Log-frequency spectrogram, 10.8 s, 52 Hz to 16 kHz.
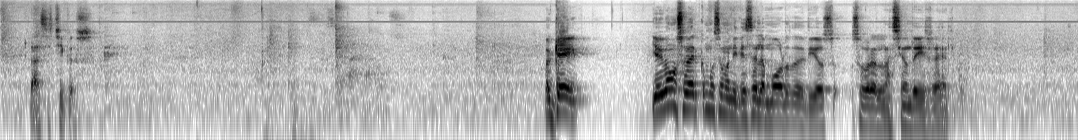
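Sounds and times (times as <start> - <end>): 
steady room hum: 0.0 - 10.7
speech: 0.3 - 1.1, 5.4 - 5.9, 6.5 - 9.8
door swinging shut indoors: 2.5 - 3.9.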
